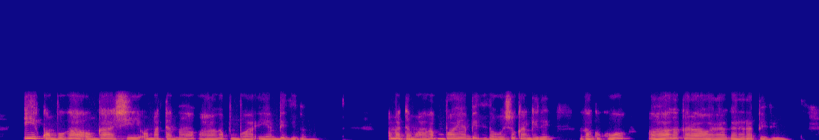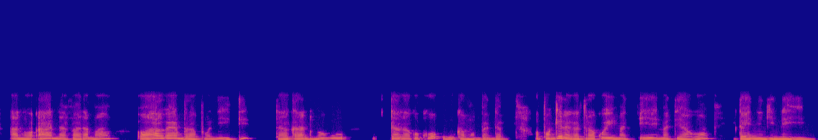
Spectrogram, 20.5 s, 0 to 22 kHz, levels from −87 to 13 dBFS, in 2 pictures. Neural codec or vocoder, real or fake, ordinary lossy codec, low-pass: codec, 16 kHz, 8 kbps, FreqCodec, larger model; fake; Opus, 16 kbps; 7.2 kHz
